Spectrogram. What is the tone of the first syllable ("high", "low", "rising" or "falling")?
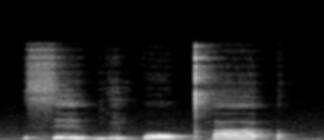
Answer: falling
